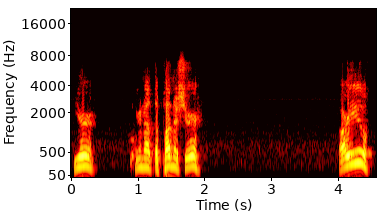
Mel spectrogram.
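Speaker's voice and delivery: hesitate, then ask in rising alarm; fearful henchman. Acted. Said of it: "tremble in fear a little bit".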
